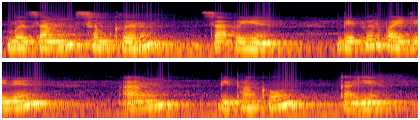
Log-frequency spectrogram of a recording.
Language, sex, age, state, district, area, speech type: Bodo, female, 45-60, Assam, Baksa, rural, spontaneous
